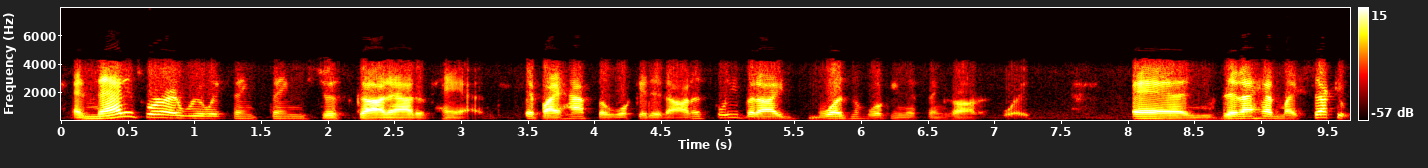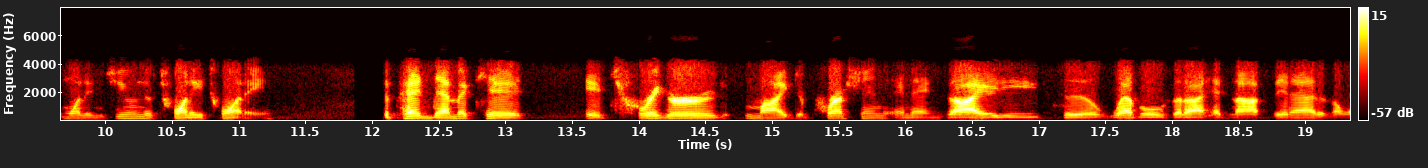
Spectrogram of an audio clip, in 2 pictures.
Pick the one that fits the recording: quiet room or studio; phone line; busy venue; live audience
phone line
